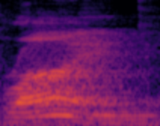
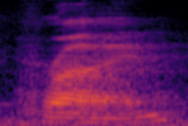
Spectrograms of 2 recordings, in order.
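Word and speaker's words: Hraim: Place your palms together at your heart center, and here the mantra is Hrim, H-R-A-I-M. You can just say it prime.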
